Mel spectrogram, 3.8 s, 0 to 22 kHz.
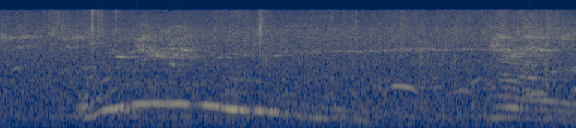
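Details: Alaskan Malamute pups aged 26 days, recorded 20 September 2009; one drawn-out howl rises, holds and slides down, followed by short higher yips and whines.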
